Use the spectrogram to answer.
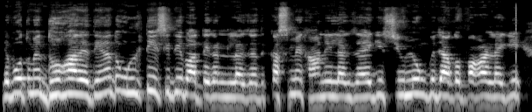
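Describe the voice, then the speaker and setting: A man's voice: very high voice, fairly even intonation, quick pace, a little mellow. A man delivering a blunt, crude, scolding advice monologue straight to the viewer, peppered with swearing. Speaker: relationship advice vlogger.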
